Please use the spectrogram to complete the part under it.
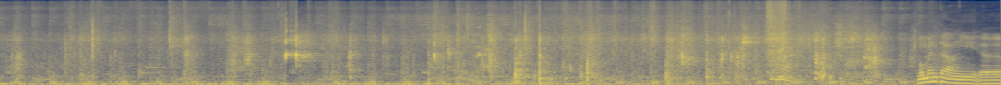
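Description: Bodies thump and scuff on a padded mat.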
